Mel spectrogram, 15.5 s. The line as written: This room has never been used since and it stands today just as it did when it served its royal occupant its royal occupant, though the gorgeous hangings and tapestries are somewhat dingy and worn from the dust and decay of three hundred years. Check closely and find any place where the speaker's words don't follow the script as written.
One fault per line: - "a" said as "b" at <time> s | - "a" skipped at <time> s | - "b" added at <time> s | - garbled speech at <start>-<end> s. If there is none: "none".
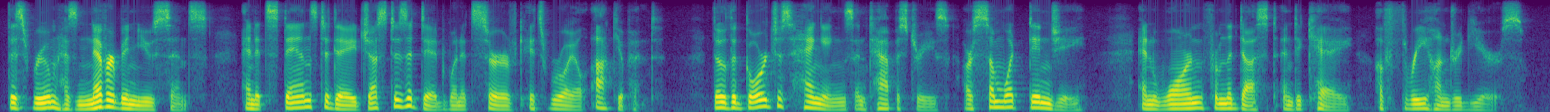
- "its royal occupant" skipped at 6.6 s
